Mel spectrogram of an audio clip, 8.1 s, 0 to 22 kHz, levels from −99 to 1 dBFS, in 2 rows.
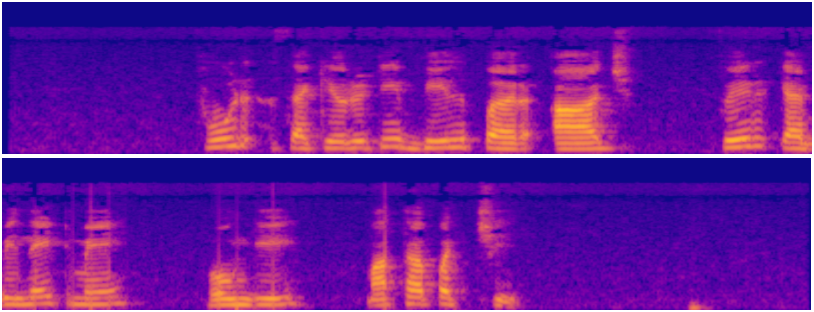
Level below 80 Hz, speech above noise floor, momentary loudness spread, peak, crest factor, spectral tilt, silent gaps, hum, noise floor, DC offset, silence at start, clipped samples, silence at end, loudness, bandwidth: -56 dBFS; 42 dB; 15 LU; -2 dBFS; 22 dB; -7 dB/octave; none; none; -65 dBFS; under 0.1%; 1 s; under 0.1%; 0.55 s; -24 LUFS; 11.5 kHz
